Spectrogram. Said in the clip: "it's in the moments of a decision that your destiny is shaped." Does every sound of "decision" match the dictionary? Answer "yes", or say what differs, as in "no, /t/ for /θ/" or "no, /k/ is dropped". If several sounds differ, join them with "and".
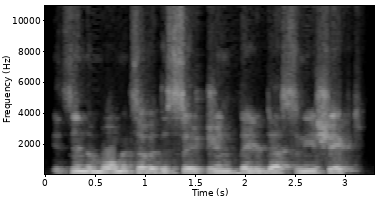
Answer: yes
